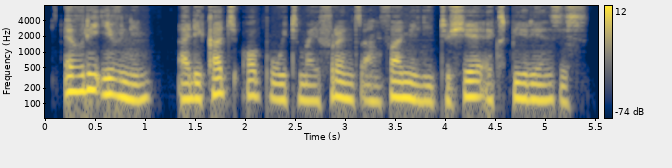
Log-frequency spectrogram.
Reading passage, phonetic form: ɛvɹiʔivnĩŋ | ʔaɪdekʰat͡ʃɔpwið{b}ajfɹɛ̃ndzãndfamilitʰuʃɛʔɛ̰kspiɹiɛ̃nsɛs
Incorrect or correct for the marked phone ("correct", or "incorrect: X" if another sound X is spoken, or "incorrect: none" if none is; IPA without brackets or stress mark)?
incorrect: m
